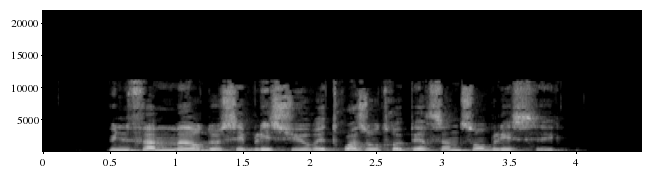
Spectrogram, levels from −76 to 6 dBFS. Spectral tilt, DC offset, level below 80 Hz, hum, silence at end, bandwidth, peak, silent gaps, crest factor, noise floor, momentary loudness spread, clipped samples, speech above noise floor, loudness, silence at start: -3.5 dB/octave; under 0.1%; -64 dBFS; none; 0.6 s; 11.5 kHz; -6 dBFS; none; 18 dB; -68 dBFS; 6 LU; under 0.1%; 45 dB; -22 LUFS; 0.5 s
